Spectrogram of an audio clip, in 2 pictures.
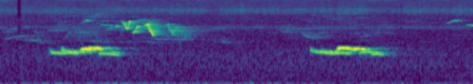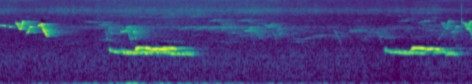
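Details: Two male long-tailed manakins at a lek in Costa Rican forest sing the Toledo duet to attract females, a mellow whistled to-le-do about every two and a half seconds in close unison that carries far, over soft background hiss.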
